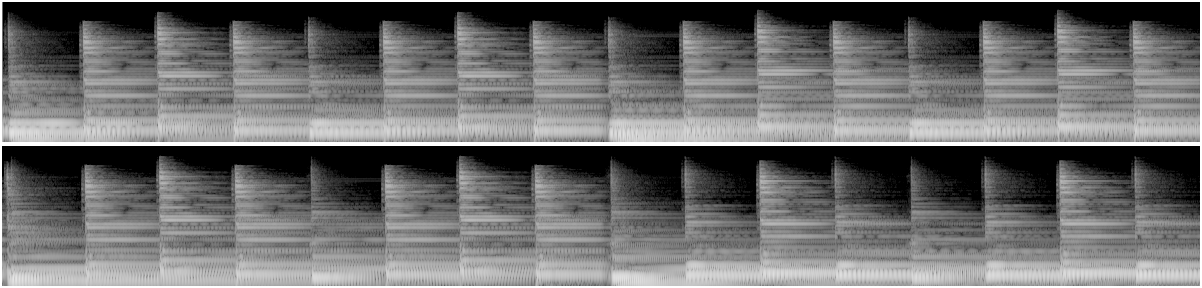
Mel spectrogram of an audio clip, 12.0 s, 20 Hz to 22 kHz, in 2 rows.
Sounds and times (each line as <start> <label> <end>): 0.0 guitar 11.9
